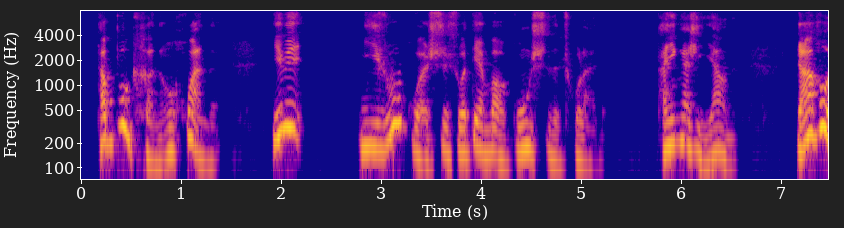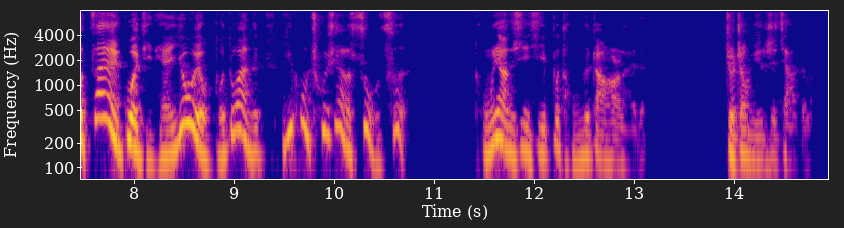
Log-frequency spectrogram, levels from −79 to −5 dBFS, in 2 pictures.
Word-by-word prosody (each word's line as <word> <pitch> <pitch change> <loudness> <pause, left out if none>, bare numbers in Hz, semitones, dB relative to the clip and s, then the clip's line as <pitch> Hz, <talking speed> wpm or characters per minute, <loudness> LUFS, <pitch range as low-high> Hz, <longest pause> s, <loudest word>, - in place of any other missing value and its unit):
它 210 - +3
不 250 +10 +2
可 130 - -7
能 125 +9 -6
换 205 - -1
的。 110 0 -18 0.5
因 245 +7 +4
为 310 -1 +4 0.5
你 175 0 -2
如 300 - +2
果 145 - -5
是 150 +8 -4
说， 150 +2 -2
电 160 0 -2
报 145 -4 -3
公 160 +10 -3
示 150 - -4
的 120 - -10
出 115 +3 -11
来 105 - -15
的， 120 +4 -34 0.5
它 165 - -2
应 195 +3 0
该 195 - -2
是 165 -4 -2
一 120 - -9
样 145 -1 -6
的。 110 - -22 0.6
然 255 - +7
后 310 - +8
再 395 - +5
过 195 +3 +8
几 125 -3 -7
天 135 +7 -3
又 340 0 +6
有 - - +7
不 130 +4 -7
断 250 - 0
的 150 -1 -7 0.2
一 275 - +1
共 310 -1 -1
出 275 +5 -3
现 285 +3 -3
了 - - -1
4、5 300 - -2
次， 285 +1 -6 0.6
同 155 +4 -4
样 235 -7 +4
的 145 - -2
信 155 0 -4
息， 145 +4 -6
不 180 - -7
同 125 -7 -12
的 135 - -3
账 125 -2 -6
号 120 -1 -9
来 100 -3 -20
的。 - - -27 0.8
就 - - 0
证 145 -1 -3
明 115 -1 -12
是 120 +3 -12
假 - - -13
的 - - -28
了。 - - -31
155 Hz, 255 characters per minute, -25 LUFS, -, 0.8 s, 后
